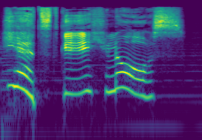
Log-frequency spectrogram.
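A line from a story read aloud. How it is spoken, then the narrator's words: Calling out. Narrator (German): rief sie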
